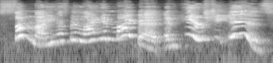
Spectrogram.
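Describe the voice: In a put-on character voice, the speaker sounds squeaky and extremely high in pitch while keeping a moderate pace.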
